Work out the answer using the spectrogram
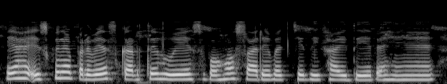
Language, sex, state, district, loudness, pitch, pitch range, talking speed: Hindi, female, Chhattisgarh, Kabirdham, -17 LUFS, 225 Hz, 215-245 Hz, 160 wpm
